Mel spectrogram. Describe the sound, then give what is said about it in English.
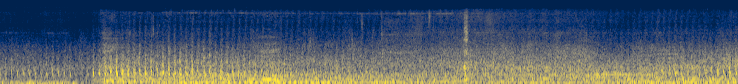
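Helicopter noise during a rescue, with a stretcher about to be lifted. A loud, steady rotor and engine drone starts after about a second and holds level to the end, with no talk. “is trapped into a stretcher and is about to be lifted by the helicopter.”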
